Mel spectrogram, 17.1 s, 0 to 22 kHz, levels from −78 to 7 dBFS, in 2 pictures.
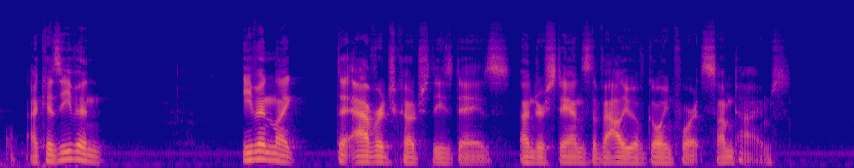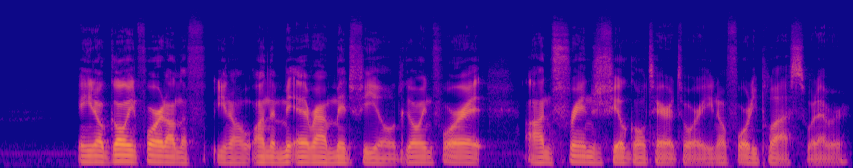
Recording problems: none

